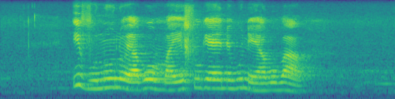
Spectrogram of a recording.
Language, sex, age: South Ndebele, female, 21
